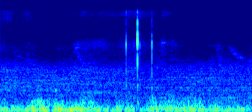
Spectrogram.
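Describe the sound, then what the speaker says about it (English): Birds call outdoors on a clear, breezy day: a couple of brief high chirps stand out over a low rumble of wind and background noise, faint and somewhat distant. "Birds are chirping."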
